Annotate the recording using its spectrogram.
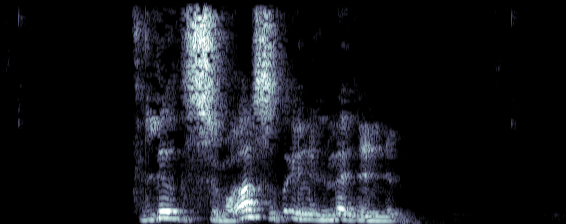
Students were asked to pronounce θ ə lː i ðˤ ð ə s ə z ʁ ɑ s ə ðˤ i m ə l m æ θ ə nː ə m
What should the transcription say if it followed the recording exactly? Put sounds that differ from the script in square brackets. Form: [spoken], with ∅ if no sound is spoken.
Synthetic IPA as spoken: θ ə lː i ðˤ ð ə s ə [v] ʁ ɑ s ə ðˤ i [n] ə l m æ [ð] ə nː ə m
